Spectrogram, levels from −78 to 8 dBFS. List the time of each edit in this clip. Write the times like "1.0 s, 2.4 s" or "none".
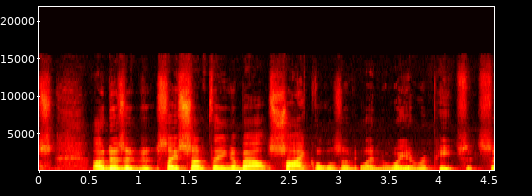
3.2 s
